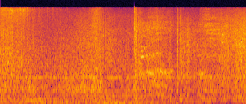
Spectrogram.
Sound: groaning

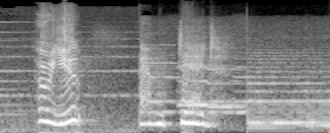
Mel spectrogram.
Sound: in old cartoon voice

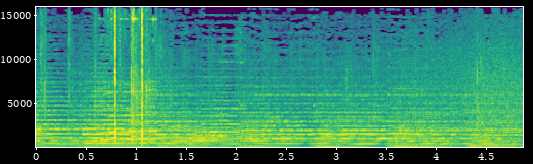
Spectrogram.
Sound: audience applauding

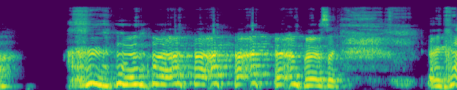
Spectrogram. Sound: laughs

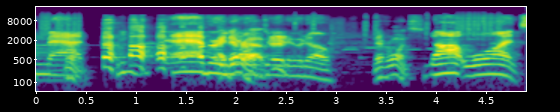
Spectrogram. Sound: laugh

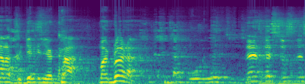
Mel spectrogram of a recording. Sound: Baba speaking in Igbo

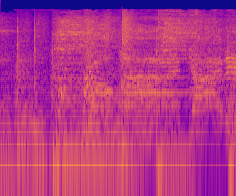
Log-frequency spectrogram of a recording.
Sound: dog barks

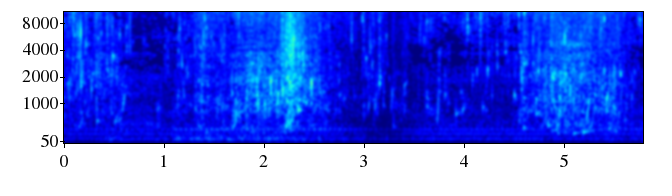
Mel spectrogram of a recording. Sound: sounds of gentle water splashes

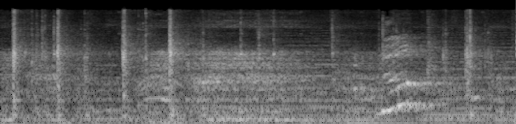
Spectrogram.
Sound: buttons pounding

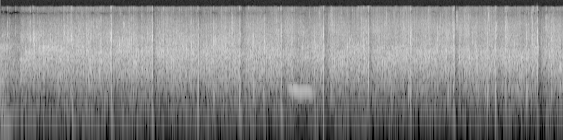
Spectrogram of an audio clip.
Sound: audience applause

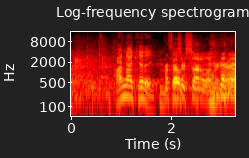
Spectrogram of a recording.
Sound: laughter

